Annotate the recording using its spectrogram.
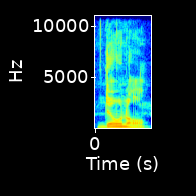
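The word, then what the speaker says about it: Domhnall: man and he says it's like tonal but with a d so it's donald trump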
